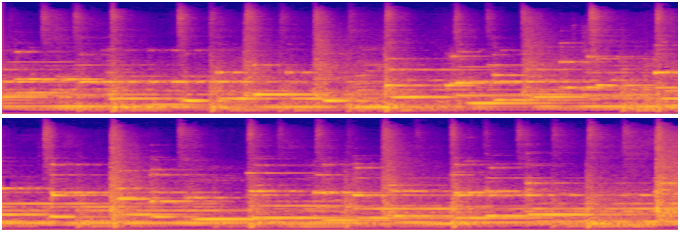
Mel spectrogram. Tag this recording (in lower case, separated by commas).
percussion, snare drum, rimshot, drum kit, drum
